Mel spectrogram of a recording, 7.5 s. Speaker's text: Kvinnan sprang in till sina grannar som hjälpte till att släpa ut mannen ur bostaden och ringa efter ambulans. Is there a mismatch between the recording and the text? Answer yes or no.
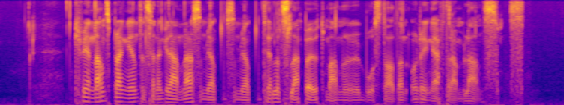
yes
